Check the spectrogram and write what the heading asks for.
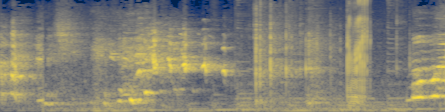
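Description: A man and a woman laughing, then a few sharp clicks and a short hissing swoosh near the end.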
